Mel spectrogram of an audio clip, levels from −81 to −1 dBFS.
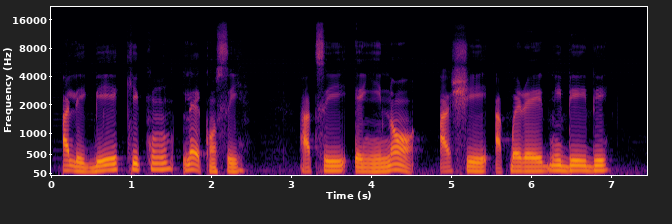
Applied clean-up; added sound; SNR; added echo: none; none; none; none.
